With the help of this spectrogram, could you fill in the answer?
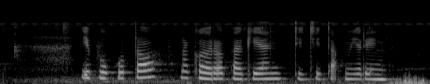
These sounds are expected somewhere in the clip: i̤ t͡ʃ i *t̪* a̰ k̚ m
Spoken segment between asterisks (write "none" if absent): t̪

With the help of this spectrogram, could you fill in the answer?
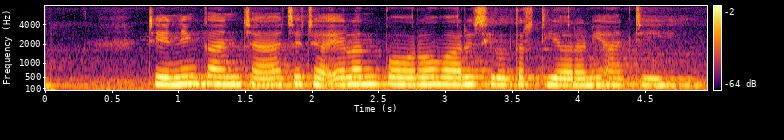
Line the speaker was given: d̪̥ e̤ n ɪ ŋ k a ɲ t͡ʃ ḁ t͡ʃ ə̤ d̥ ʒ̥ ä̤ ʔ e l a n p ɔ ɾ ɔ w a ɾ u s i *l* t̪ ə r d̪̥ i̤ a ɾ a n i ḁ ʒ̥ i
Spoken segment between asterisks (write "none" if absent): l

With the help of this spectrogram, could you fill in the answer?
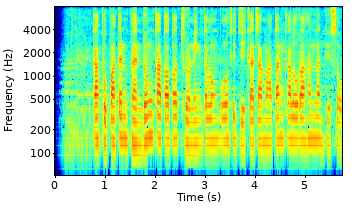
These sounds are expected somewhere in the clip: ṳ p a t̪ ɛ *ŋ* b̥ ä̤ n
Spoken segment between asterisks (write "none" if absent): n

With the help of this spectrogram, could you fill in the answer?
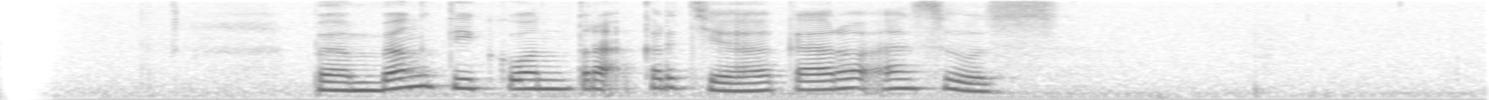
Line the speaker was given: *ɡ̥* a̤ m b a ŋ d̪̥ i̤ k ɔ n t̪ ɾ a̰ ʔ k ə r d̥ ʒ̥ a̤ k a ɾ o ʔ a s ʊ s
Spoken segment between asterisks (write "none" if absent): b̥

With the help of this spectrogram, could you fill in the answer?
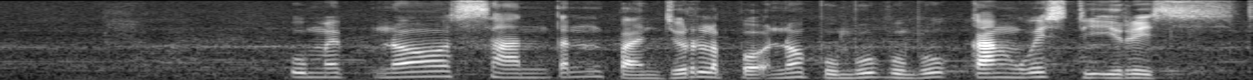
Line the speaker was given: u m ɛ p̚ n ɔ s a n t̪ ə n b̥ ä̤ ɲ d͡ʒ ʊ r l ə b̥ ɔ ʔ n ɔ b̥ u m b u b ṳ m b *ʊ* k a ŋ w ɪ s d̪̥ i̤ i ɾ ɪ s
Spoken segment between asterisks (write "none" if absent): u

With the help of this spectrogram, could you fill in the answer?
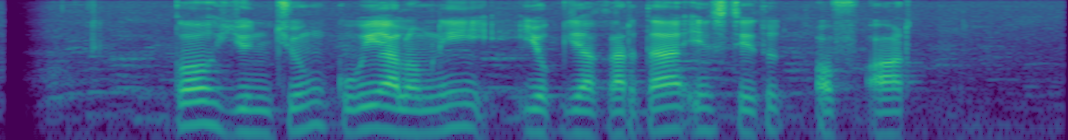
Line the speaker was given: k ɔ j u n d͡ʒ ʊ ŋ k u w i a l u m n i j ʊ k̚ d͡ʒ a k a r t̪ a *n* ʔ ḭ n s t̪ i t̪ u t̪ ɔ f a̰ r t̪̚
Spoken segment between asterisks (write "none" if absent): none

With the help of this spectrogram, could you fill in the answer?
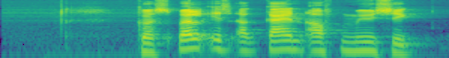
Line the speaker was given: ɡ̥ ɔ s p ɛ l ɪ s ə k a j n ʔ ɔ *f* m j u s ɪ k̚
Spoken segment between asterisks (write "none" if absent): f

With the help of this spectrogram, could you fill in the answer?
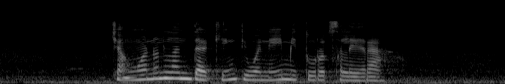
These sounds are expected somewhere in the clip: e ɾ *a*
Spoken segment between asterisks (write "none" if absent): a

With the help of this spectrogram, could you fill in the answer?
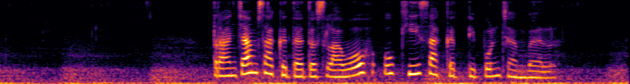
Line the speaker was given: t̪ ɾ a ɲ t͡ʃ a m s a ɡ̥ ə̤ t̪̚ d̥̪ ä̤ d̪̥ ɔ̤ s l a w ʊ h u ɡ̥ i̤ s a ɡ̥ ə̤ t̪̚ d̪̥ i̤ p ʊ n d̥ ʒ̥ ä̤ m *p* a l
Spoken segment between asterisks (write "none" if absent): b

